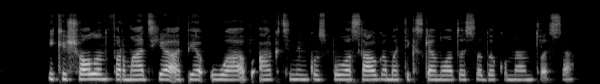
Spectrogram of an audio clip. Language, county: Lithuanian, Vilnius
